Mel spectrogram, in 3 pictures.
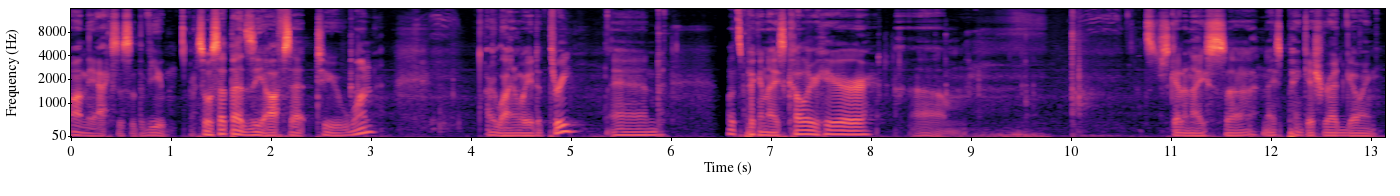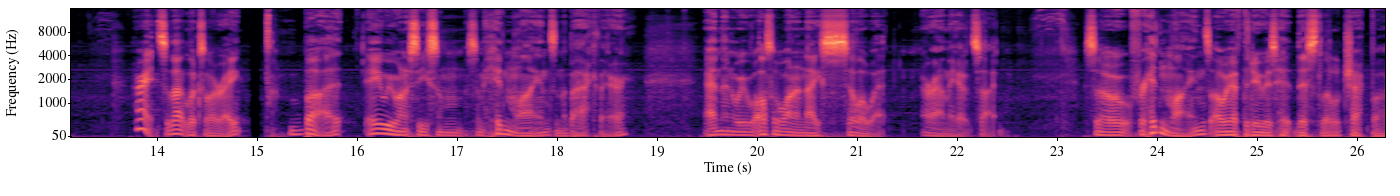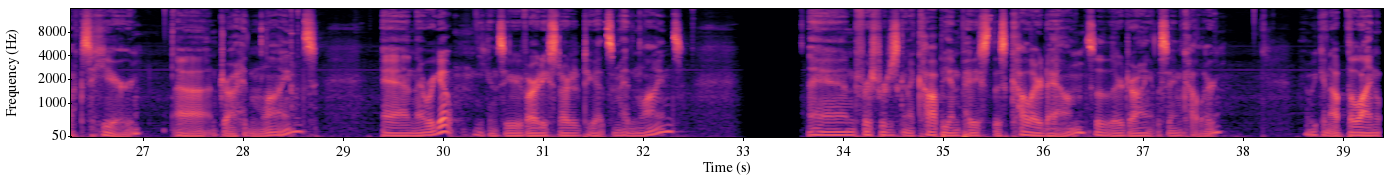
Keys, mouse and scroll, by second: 1.7-6.0 drag, 2.9 Return, 8.3 f, 11.5-28.5 middle drag, 12.3 scroll down 1, 13.3 scroll down 1, 28.5 click, 29.4-39.4 middle drag, 33.5-34.9 scroll down 2, 34.9 ctrl+c, 36.1 ctrl+v.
